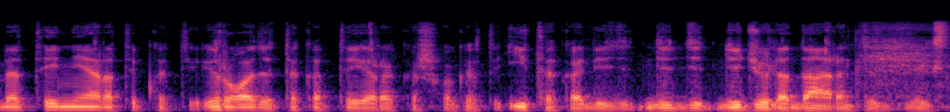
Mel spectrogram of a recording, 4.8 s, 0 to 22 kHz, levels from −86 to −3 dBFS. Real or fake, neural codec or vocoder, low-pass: real; none; 9.9 kHz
